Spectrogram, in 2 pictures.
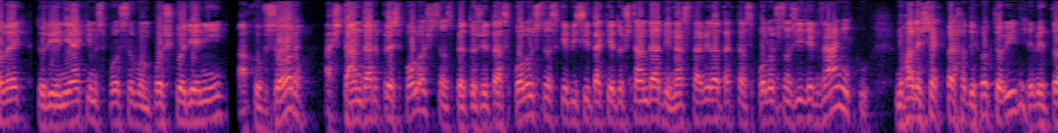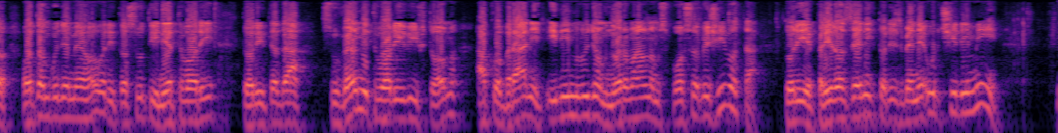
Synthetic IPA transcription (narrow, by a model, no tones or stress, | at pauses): ɔʋɛkt̪ɔɾiːjɛɲɛakiːmspʊɔsɔbɔmpɔʃkɔɟɛniːakɔvzɔɾaʃt̪and̪aɾt̪̚pɾɛspɔlɔt͡ʃnɔsc̚pɾɛt̪ɔʒɛt̪aːspɔlɔt͡ʃnɔsckɛbisit̪akɛːt̪ɔʃt̪and̪aɾd̪inast̪aʋilat̪ak̚t̪aːspɔlɔt͡ʃnɔzɟiɟɛɡzaːɲiku | nɔalɛfʃakpɾaʊd̪ɛɔt̪ɔiɟɛʋɛt̪ɔɔt̪ɔmbuɟɛmɛɦɔʋɔɾic̚t̪ɔsuːt̪iːɲɛt̪ʋɔɾik̚t̪ɔɾiːt̪ɛd̪asuːʋɛʎmit̪ʋɔɾiʋiːft̪ɔmakɔbɾaːɲiɟiniːmʎuɟɔmvnɔɾmaːlnɔmspʊɔsɔbɛʒiʋɔt̪a̰k̚t̪ɔɾiːjɛpɾiɾɔd͡zɛniːk̚t̪ɔɾiːzmɛɲɛuɾt͡ʃilimi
